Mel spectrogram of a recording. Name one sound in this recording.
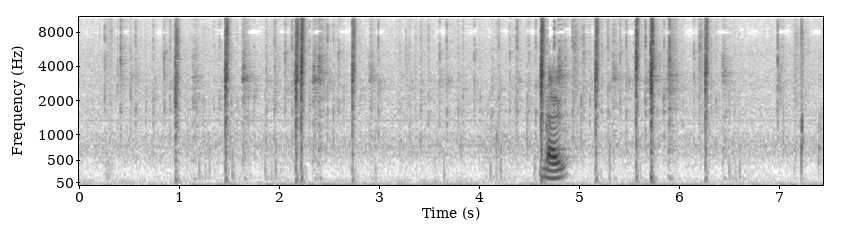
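Short, sharp game hit sounds click several times.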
